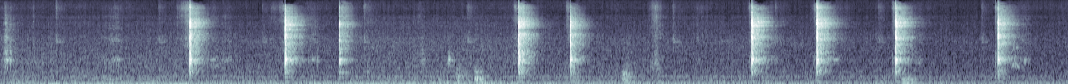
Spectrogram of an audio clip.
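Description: Kitchen knife chopping mushrooms on a plastic cutting board: about eight sharp knocks of the blade on the board at irregular intervals, the first about two seconds in.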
